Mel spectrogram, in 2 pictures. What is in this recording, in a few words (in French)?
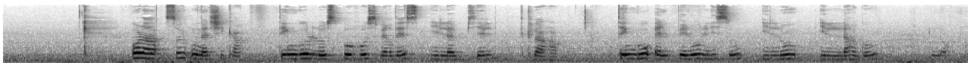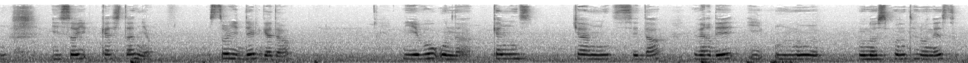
Enregistrement Espagnol; description physique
